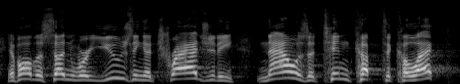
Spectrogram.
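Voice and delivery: loud, high, rising sermon climax; full-force preaching. Acted.

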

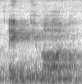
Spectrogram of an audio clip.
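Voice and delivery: ordinary talk, nothing marked

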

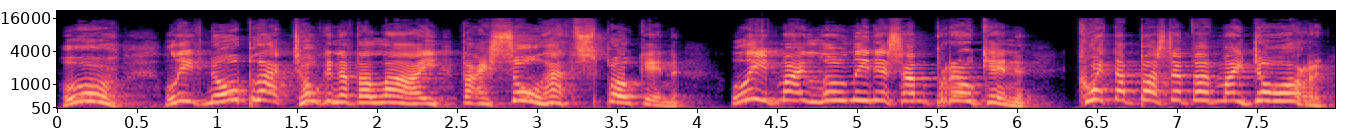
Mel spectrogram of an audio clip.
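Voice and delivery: high, frantic shouted command; theatrical high-pitched rant; shrieking. A narrator's reading. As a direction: scream at the bird to be gone. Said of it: "I shrieked up starting".

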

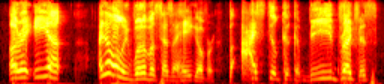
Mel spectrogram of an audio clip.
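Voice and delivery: loud hearty call to breakfast; cheerful call. Acted. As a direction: call them to the table. Cheery cook calling out.

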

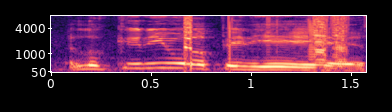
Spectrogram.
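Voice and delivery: high, loud hammed-up New Yorker; exaggerated East Coast city accent, New York style. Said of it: "I was trying to go for some, like, New Yorker".

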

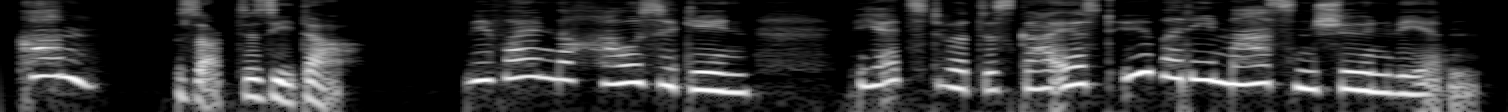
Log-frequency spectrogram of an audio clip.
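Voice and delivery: ordinary delivery

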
